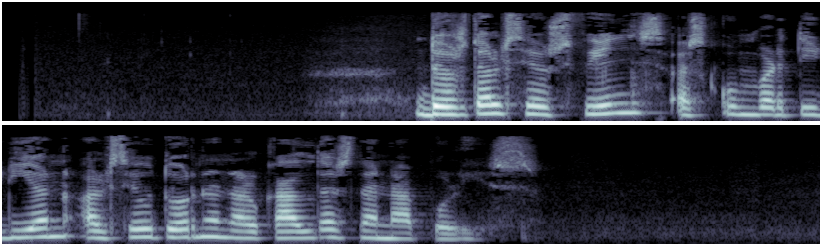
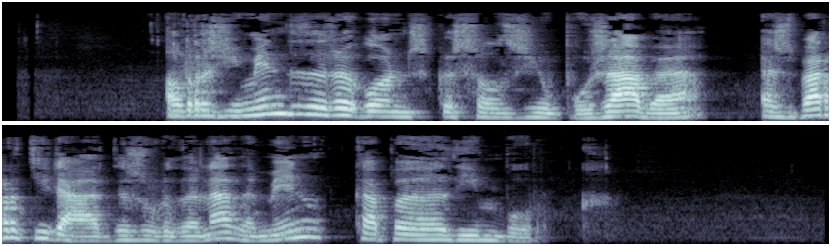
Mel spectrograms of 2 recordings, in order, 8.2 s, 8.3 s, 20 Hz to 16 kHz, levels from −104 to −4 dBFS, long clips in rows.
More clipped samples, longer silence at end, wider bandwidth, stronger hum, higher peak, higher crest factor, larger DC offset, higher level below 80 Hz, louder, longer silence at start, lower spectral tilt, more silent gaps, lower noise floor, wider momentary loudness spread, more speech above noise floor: neither; about the same, 1.45 s vs 1.5 s; about the same, 11.5 kHz vs 11.5 kHz; neither; about the same, -2 dBFS vs -2 dBFS; about the same, 24 dB vs 22 dB; neither; about the same, -76 dBFS vs -74 dBFS; second, -25 LUFS vs -22 LUFS; first, 2.05 s vs 0.8 s; about the same, -5 dB/octave vs -5.5 dB/octave; neither; first, -80 dBFS vs -73 dBFS; first, 17 LU vs 12 LU; about the same, 54 dB vs 51 dB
